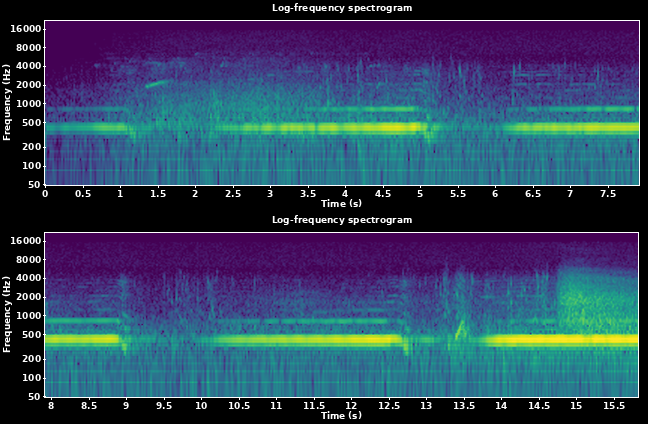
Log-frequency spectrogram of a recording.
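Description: A whale sings long, steady, mid-pitched moans, each held for several seconds and repeated after short pauses.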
